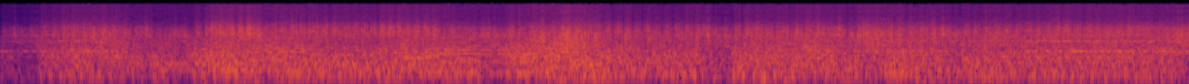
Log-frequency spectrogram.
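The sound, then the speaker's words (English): Fighter planes roar overhead with wing cannons firing as they attack ships, amid explosions: a dense, continuous, loud wall of engine drone and gunfire with no pauses, and no voices. “Out of the sky they roar with wing cannon blazing, tearing into ships of every description, ships that the hard-pressed Japs can ill afford to lose.”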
